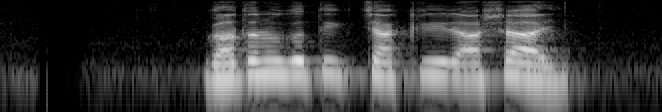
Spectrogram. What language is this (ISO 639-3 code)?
ben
